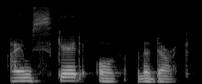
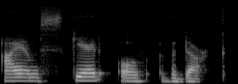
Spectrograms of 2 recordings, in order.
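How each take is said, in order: First: Said in the usual way. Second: Careful slow dictation for students; slow, clear quiz voice; slow quiz reading. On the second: Shown as a demonstration. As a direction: read the quiz sentence slowly and clearly. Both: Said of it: "Number one".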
